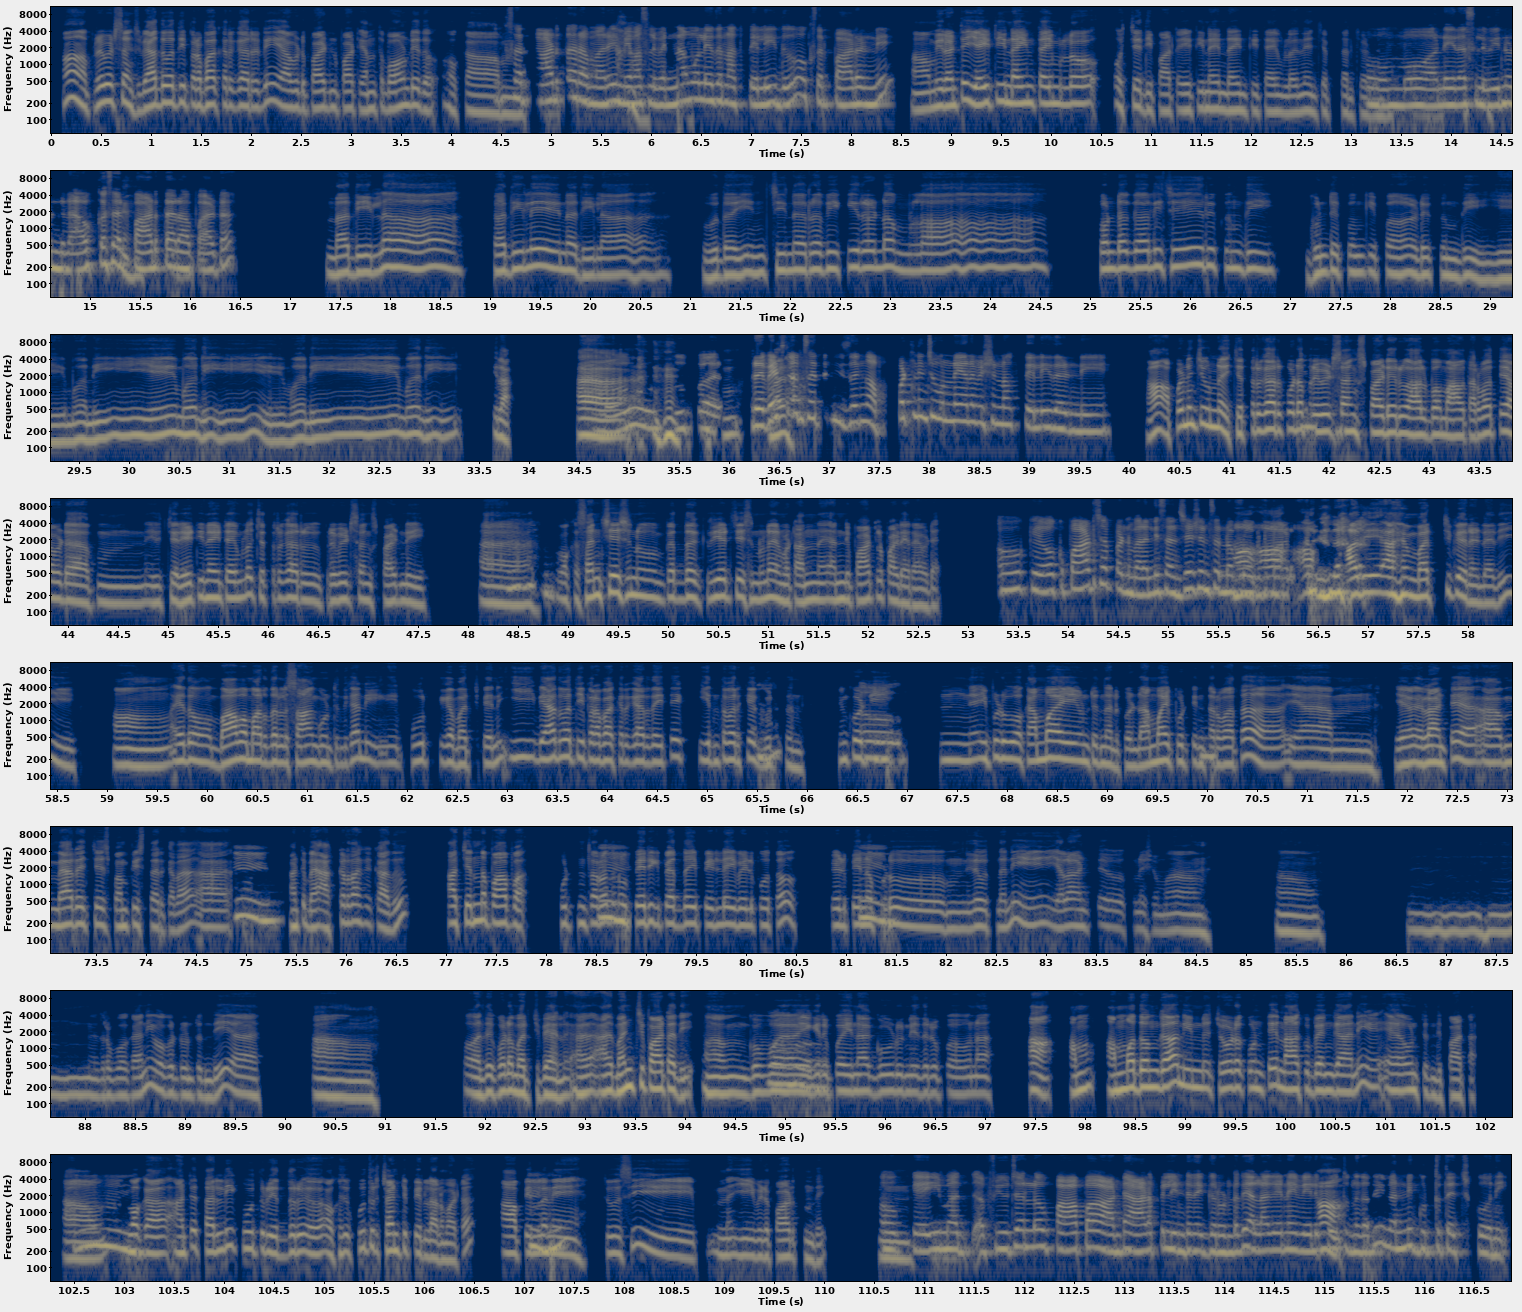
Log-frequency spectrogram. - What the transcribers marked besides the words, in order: in English: "ప్రైవేట్ సాంగ్స్"; cough; in English: "ఎయిటీ నైన్"; in English: "ఎయిటీ నైన్ నైన్టీ"; chuckle; singing: "నదిలా కదిలే నదిలా ఉదయించిన రవికిరణంలా … ఏమని ఏమని ఏమని"; other background noise; chuckle; in English: "సూపర్ ప్రైవేట్ సాంగ్స్"; in English: "ప్రైవేట్ సాంగ్స్"; in English: "ఆల్బమ్"; in English: "ఎయిటి నైన్"; in English: "ప్రైవేట్ సాంగ్స్"; in English: "క్రియేట్"; in English: "సెన్సేషన్స్"; laughing while speaking: "మాట్లాడతారు గదా"; in English: "మ్యారేజ్"; in English: "ఫ్యూచర్‌లో"
- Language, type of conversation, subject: Telugu, podcast, మీకు ఇష్టమైన పాట ఏది, ఎందుకు?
